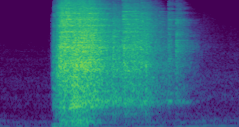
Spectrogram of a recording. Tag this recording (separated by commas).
Crushing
